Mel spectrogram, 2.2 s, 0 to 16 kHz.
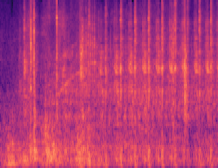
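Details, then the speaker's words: Honda-powered Billy Goat, cold start at about 12°F: sputters into life, then uneven, weakening firing pulses fade toward stalling; cold engine starving because the choke flap won't stay closed unless held. "as long as that flap stays closed you're good to go"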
